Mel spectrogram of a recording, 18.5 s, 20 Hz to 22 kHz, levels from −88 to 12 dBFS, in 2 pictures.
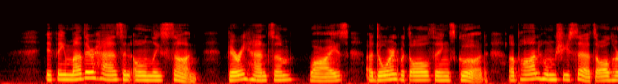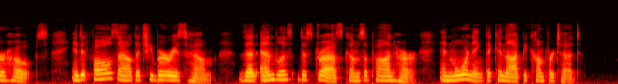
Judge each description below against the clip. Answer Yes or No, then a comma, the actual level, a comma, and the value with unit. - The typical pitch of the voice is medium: Yes, medium, 165 Hz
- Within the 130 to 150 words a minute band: Yes, average, 140 wpm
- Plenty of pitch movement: No, average, 2.9 semitones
